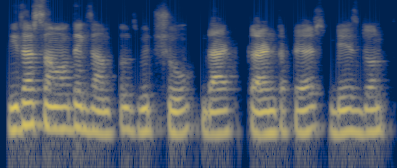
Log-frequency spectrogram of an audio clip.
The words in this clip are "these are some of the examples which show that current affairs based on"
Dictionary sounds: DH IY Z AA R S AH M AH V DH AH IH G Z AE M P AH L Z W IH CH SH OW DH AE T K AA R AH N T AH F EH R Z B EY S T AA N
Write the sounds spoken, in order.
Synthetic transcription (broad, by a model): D IY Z AA R S AH M AH V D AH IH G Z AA M P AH L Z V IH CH SH OW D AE T K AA R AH N T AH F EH R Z B EY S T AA N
